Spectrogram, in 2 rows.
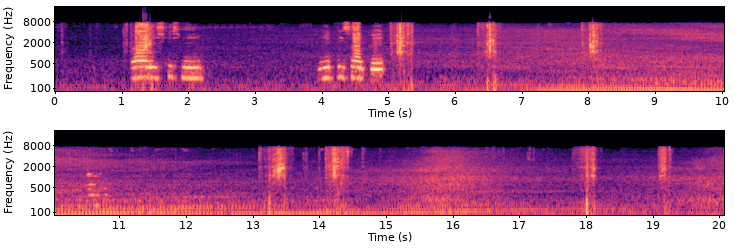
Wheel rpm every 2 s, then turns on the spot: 10, 0, 20, 10, 0, 0, 20, 10, 10, 10.
none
